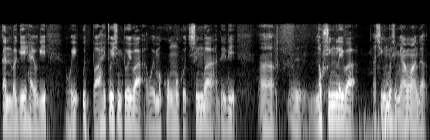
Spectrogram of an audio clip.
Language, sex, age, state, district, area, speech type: Manipuri, male, 18-30, Manipur, Kakching, rural, spontaneous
